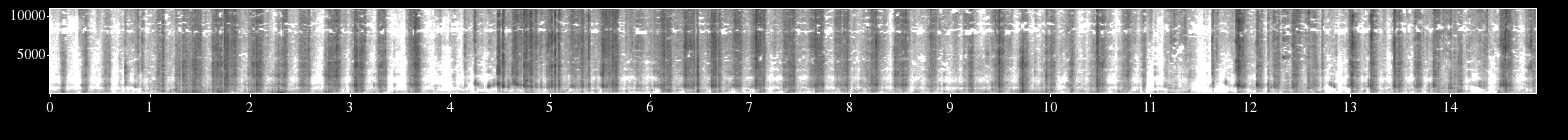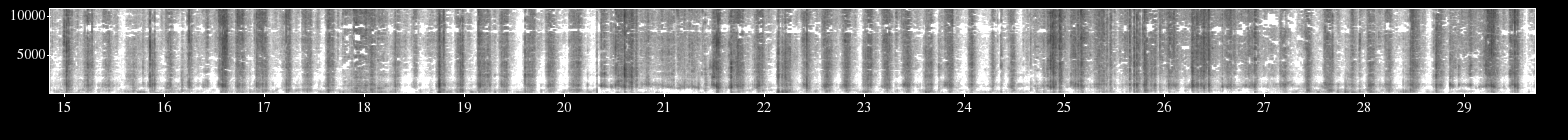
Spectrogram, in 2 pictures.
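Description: Close-miked chewing of charcoal chunks: a dense run of dry, crackling crunches, many a second, with a few short breaks.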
